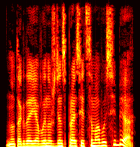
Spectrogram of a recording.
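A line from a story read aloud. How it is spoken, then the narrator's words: Ingratiating, insinuating. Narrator (Russian): вкрадчиво продолжал Фрэнк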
